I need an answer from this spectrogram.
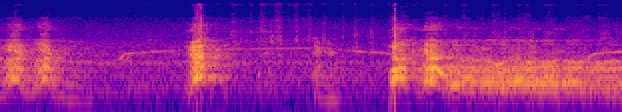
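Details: Several dogs barking and howling frantically after hearing a police siren from outside: irregular loud barks and yips, a thin siren tone sliding up and down in the background, and sustained howling toward the end.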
